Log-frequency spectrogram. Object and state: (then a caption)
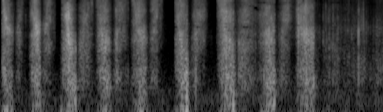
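Shaved-ice sorbet scraped with a wooden spoon. A wooden spoon digs into and scrapes the icy granules of lemon shaved-ice sorbet in a paper cup held in hand. It makes about a dozen bright, crunchy scraping strokes in an uneven rhythm, fading to a quieter rustle at the end.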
